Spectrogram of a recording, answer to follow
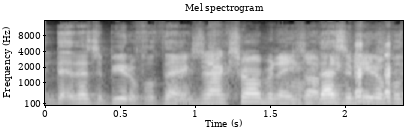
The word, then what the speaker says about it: Charbonnet: Charbonnet. Charbonnet. When's he back? Zach Charbonnet.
